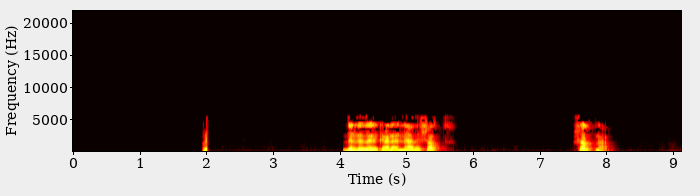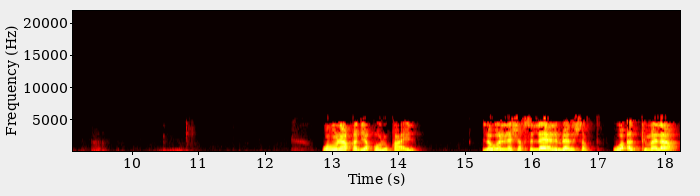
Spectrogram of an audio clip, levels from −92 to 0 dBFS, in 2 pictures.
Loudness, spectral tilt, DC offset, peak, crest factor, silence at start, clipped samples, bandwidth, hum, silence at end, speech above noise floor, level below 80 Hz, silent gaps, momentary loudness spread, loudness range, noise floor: -19 LUFS; -3 dB/octave; under 0.1%; -2 dBFS; 22 dB; 1.95 s; under 0.1%; 5.8 kHz; none; 0.05 s; 67 dB; -66 dBFS; none; 19 LU; 22 LU; -86 dBFS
